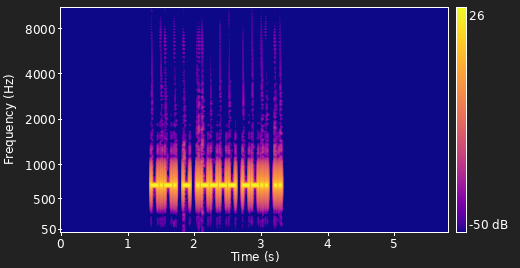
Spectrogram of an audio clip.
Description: Morse code, heard as a keyed tone, about 36 wpm, 700 Hz. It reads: CT1ZI
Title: DXCC-100 Call Signs - 5 Characters - Repeated 2x - 35wpm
